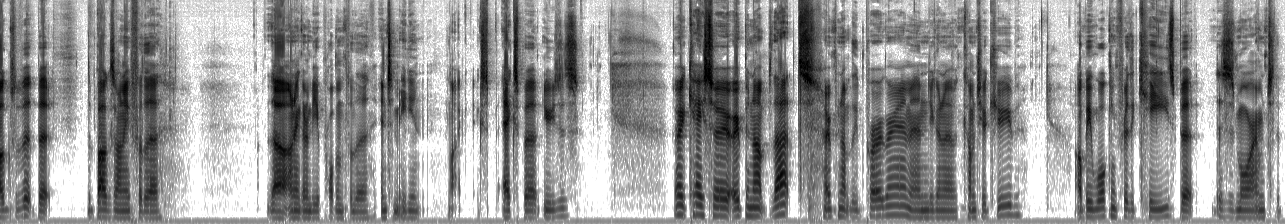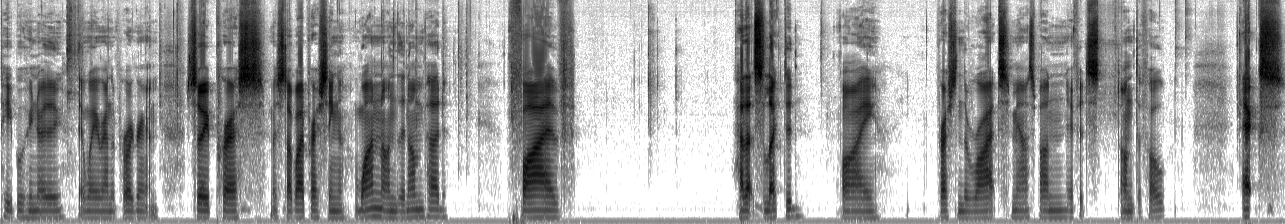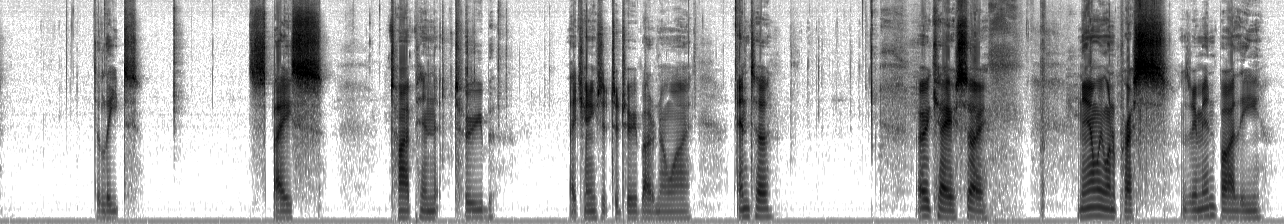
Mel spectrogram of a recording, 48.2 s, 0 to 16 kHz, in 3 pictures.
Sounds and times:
Speech: 0.0 - 2.2, 3.3 - 7.3, 8.4 - 12.8, 13.4 - 21.7, 22.4 - 23.3, 25.3 - 27.2, 27.8 - 30.7, 31.6 - 32.2, 33.3 - 34.0, 35.2 - 36.2, 37.0 - 38.4, 39.2 - 41.9, 43.6 - 44.5, 45.6 - 48.0.

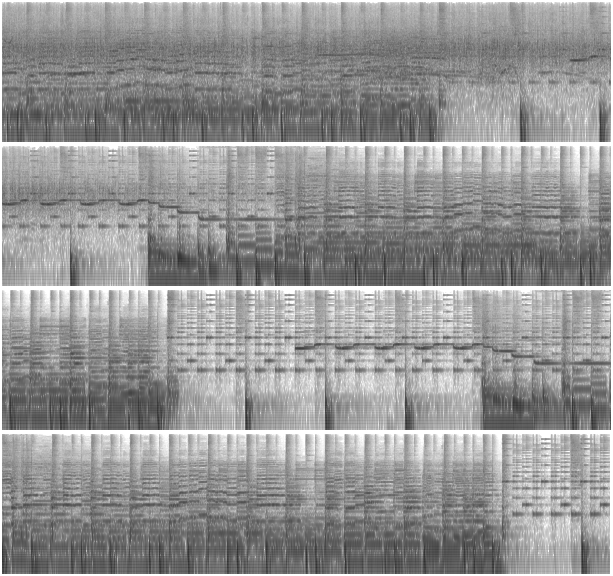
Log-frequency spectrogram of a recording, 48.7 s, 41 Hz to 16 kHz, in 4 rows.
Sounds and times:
Swing music: 0.0 - 48.7.

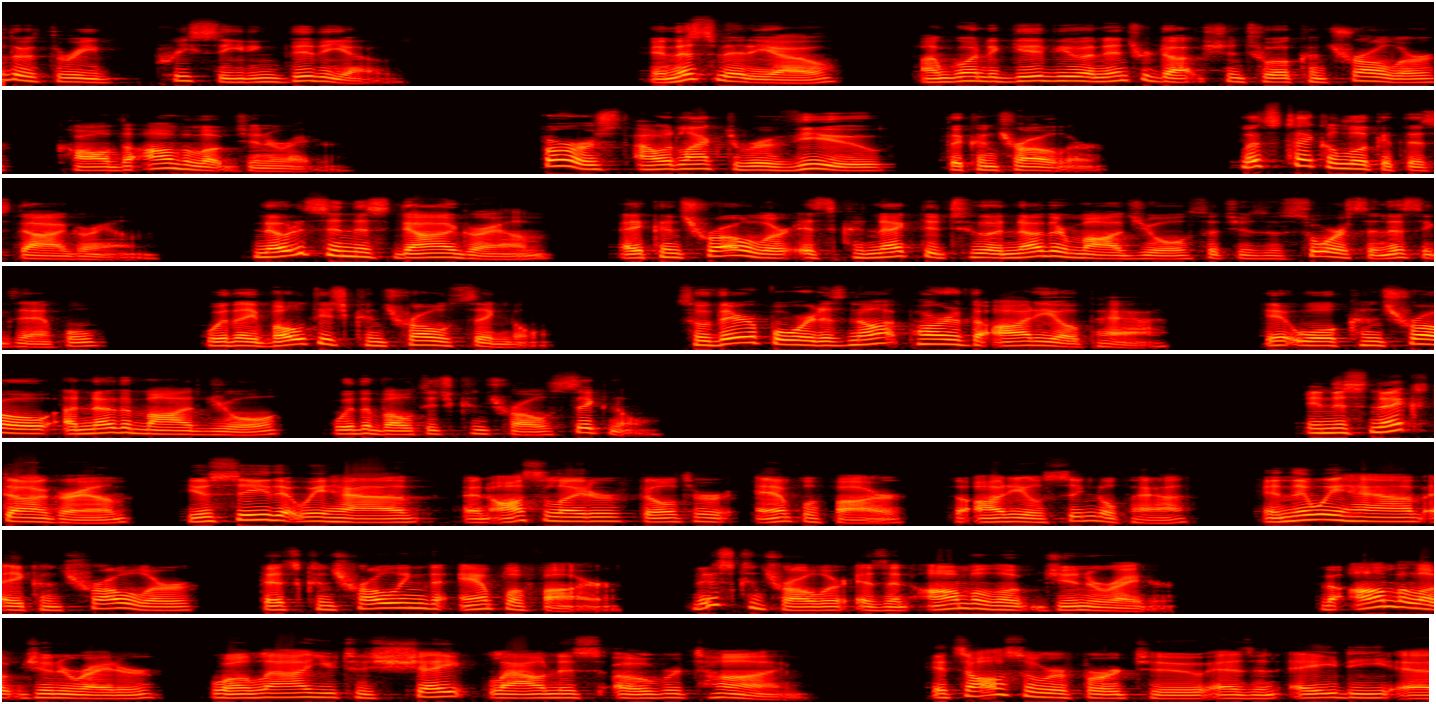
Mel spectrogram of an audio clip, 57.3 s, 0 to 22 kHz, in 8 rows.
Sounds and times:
Speech: 0.0 - 2.0, 3.3 - 8.8, 9.9 - 12.7, 13.4 - 24.2, 24.9 - 32.0, 35.2 - 48.8, 49.6 - 54.2, 54.8 - 57.2.

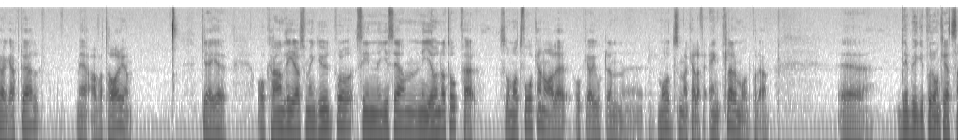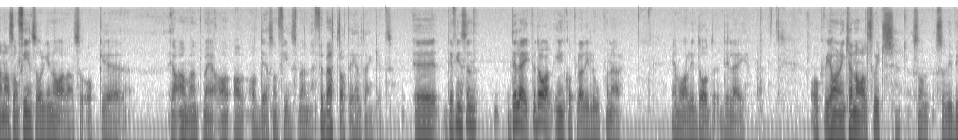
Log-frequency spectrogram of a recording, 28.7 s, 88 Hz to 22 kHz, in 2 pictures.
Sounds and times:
Speech: 0.0 - 2.0, 3.0 - 11.6, 12.6 - 23.8, 24.4 - 25.6, 26.5 - 28.7.

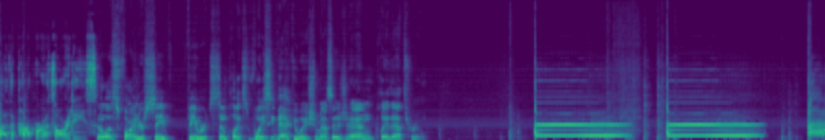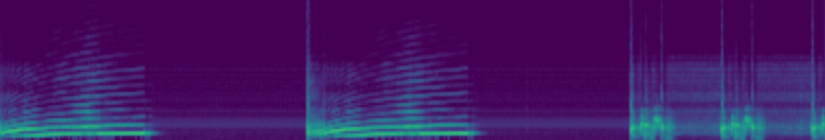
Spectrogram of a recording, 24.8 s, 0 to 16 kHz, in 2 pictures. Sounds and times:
Speech: 0.0 - 6.4, 21.8 - 22.6, 23.2 - 24.7
Fire alarm: 8.0 - 14.9, 17.0 - 19.8.

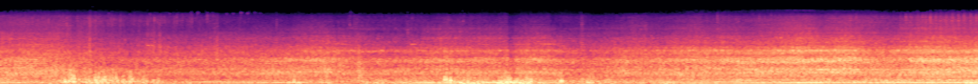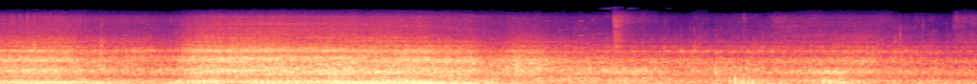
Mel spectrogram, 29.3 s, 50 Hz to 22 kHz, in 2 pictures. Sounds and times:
Truck: 0.0 - 29.3.

